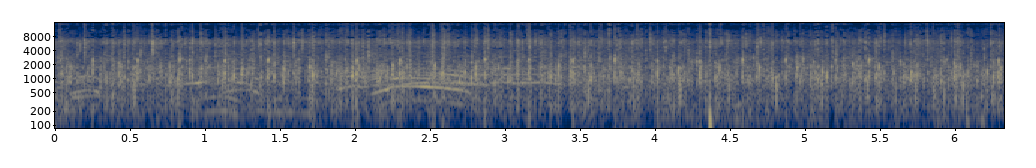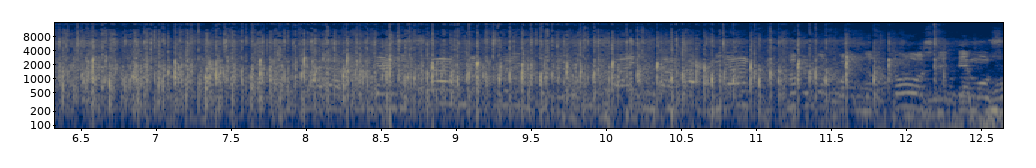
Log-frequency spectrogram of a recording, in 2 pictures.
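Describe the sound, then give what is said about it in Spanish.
An audience breaks into loud, sustained applause for a group of 14-year-old youths, dense clapping holding steady for the whole stretch before easing slightly at the end, with some indistinct voices mixed in. “Con lo cual, yo creo que merecen un fuerte aplauso de estos chicos de 14 años.”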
